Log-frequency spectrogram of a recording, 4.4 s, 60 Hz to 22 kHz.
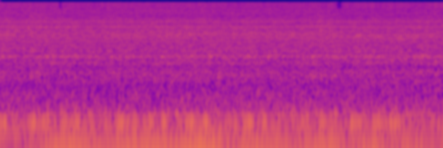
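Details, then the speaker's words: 1966 Ford Mustang coupe, 289 V8, no crazy exhaust, idling after cold start: steady, even low rumble with smooth loping V8 beat, no knocks or misses; sounds as it would have back in the day, healthy. "Sounds pretty good. What you'd expect out of a 289, no crazy exhaust."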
